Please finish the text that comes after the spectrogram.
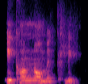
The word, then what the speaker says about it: economically: Many of you make this mistake of pronouncing 'C-A-L-L-Y' as 'kally'. It's 'cli': economically.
